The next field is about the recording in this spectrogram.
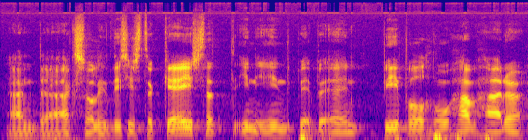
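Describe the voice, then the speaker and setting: A man with a Finnish accent giving a scientific conference lecture in halting English, often repeating words. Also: on the low side. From Finland. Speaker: medical researcher giving a lecture.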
